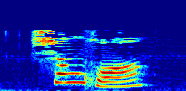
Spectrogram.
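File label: "生活", Mandarin Chinese; hsk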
